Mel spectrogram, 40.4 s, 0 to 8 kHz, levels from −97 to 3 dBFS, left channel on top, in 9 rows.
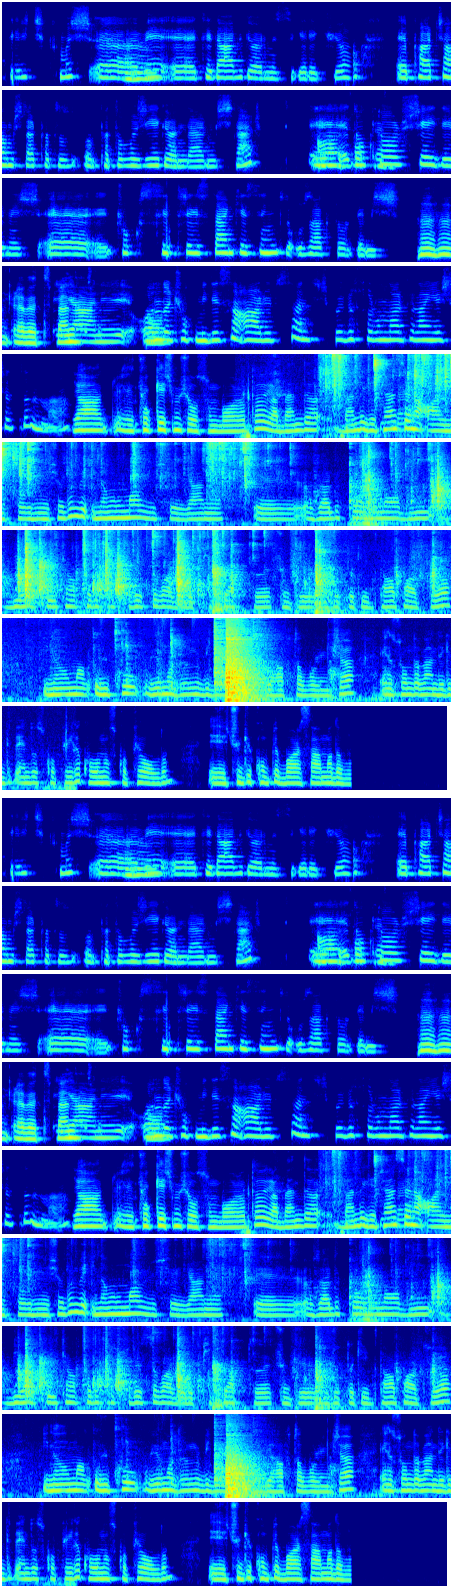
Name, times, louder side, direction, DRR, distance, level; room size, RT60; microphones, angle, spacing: voice 1, 0.0-7.1 7.6-12.9 14.0-18.7 21.4-22.0, left 1 dB, 15° left, 2.9 m, -50 dB
voice 2, 1.2-1.6 7.6-8.3 13.1-14.3 14.9-15.1 18.7-24.7 25.0-37.7 38.0-39.4, equal, ahead, 1.0 m, -45 dB
sound 1, 20.4-20.9 21.1-35.7 36.3-36.7, left 8 dB, 65° left, 0.5 m, -37 dB
head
